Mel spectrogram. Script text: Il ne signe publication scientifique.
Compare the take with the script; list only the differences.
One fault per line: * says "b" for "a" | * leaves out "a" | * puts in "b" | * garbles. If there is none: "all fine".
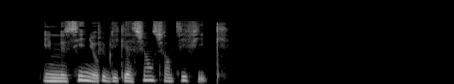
all fine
